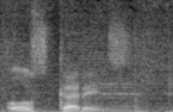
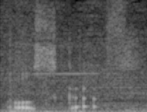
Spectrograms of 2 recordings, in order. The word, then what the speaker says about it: Oscars: Transformers, Harry Potter, Piratas del Caribe por mencionar unos cuantos no se dice los Óscares, se dicen los Oscars. Bueno, en realidad le puedes llamar como quieras, pero la manera correcta es Oscars.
